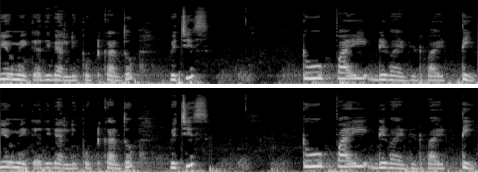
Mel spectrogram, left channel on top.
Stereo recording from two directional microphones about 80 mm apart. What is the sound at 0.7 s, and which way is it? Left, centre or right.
A woman's voice, centre.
